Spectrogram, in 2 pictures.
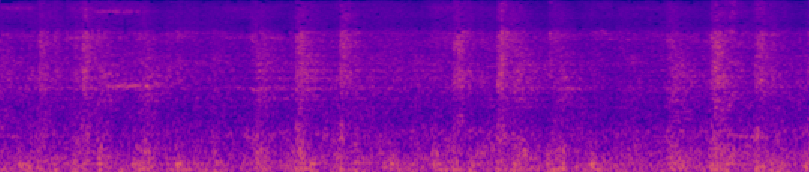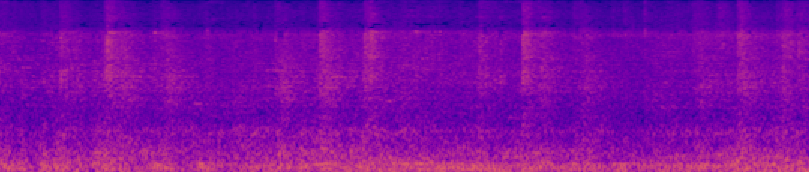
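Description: Passenger coaches of an Indian express train rolling past close by as it pulls into the station, a steady loud low rumble with wheels clicking over the rail joints.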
